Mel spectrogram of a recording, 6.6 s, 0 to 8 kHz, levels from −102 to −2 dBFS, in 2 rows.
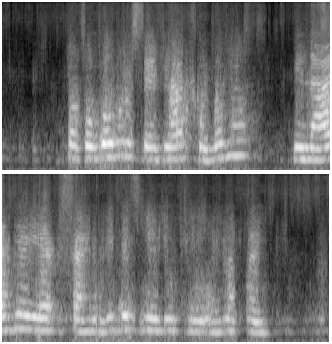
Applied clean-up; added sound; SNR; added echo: neural separator model SepFormer DNS4.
